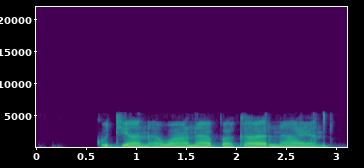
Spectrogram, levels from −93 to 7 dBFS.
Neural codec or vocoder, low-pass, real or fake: vocoder, 44.1 kHz, 128 mel bands every 256 samples, BigVGAN v2; 5.4 kHz; fake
